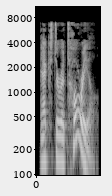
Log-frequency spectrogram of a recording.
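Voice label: "exterritorial", British English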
